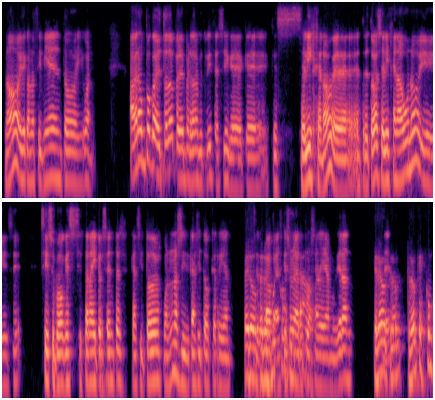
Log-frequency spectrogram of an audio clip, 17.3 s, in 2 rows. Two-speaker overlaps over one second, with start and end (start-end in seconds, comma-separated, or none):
13.6-15.0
